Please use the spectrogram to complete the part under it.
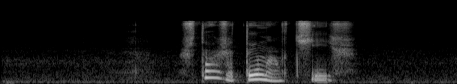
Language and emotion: Russian, sad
